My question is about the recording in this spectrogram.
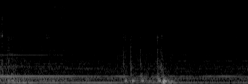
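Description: Tarot cards being handled, with a few light clicks and taps of card stock about halfway through, over soft background music holding a steady note.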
